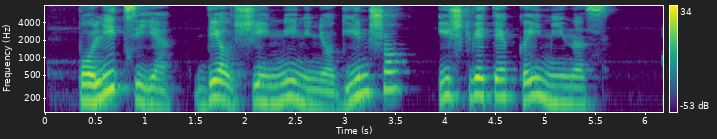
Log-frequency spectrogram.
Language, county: Lithuanian, Utena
